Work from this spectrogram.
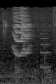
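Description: An old, tatty boiler door that is due for replacement gives a single high, drawn-out squeak as it swings on its hinges. The squeak peaks midway through the short clip over a faint background hum.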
